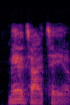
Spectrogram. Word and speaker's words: Manti Te'o: Manti Teo, that's how you pronounce his name.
